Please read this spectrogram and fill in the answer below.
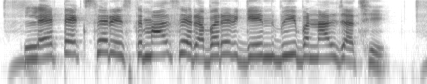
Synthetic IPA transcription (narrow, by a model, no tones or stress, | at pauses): lɛʈekseɾɪst̪emalseɾəbəɾeɾɡẽnbʱibənald͡ʒat͡ʃʰe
